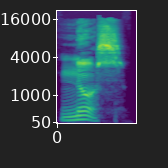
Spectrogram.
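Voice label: "nos", Spanish; mekanta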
